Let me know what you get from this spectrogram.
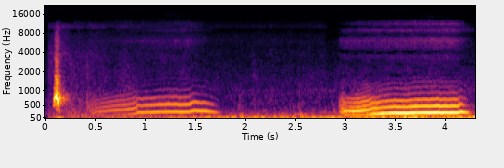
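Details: Snoring cat asleep, among the funniest snorers: two drawn-out, voiced snores with a rising, wavering tone, each lasting about a second, separated by a quiet pause, with a low steady hum underneath.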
